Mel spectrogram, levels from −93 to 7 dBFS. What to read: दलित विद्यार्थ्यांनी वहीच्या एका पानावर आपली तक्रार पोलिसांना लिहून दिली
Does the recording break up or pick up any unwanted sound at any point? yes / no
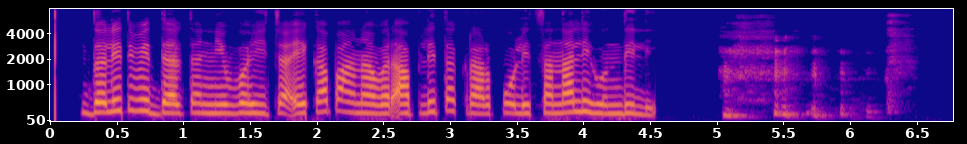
yes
